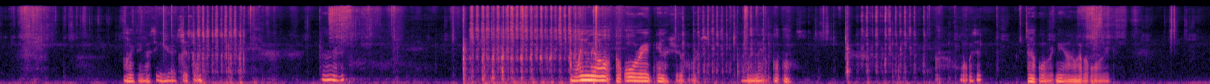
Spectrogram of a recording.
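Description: Paper cards rustle as they are handled.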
